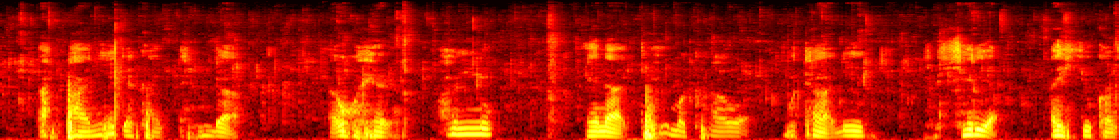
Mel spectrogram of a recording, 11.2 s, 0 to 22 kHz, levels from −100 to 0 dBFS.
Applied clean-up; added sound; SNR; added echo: classical method log-MMSE.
